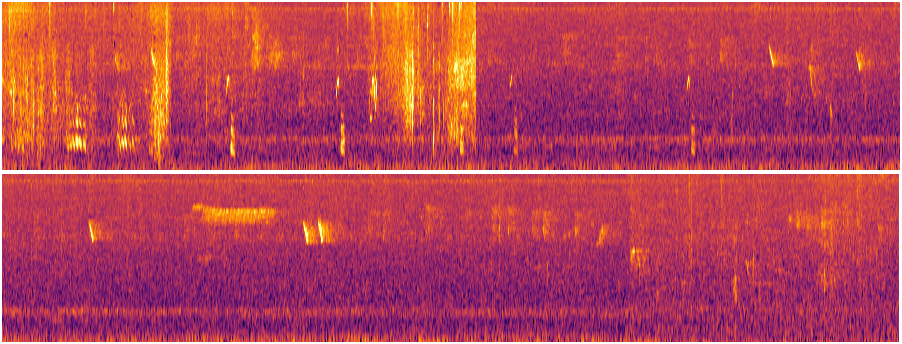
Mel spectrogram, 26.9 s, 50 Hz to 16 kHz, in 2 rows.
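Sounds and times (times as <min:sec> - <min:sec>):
birds chirping: 0:00.0 - 0:13.4, 0:20.7 - 0:26.9.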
